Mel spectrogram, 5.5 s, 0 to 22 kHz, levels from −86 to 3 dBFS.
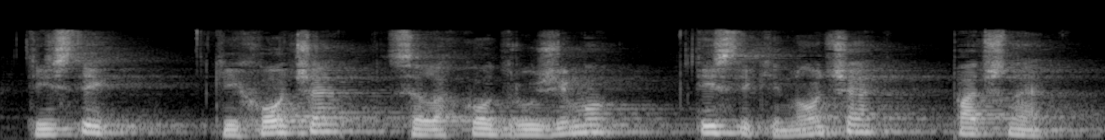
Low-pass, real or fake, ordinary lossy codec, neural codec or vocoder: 9.9 kHz; real; AAC, 32 kbps; none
